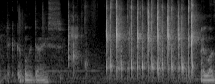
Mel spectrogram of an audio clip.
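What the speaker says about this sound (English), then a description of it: "Let's hear what these dice cups sound like too." Dice rattle inside backgammon dice cups from a VIP backgammon set, a fast run of bright, close clicks and clacks in steady rhythm after someone speaks.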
